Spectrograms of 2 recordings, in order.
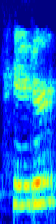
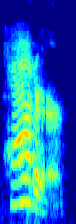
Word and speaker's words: Pater: But it's Pater _, which Pater is later, except the L is a P.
